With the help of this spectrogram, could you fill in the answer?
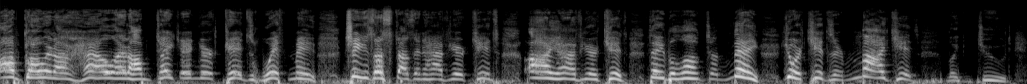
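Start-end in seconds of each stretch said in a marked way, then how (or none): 0.0-9.2 shrill, very high, wild flipping-out screaming. Recounting a man's insane tv interview the day before he died, imitating someone screaming at people. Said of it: "he's just screaming at like these people".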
